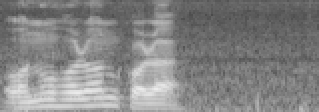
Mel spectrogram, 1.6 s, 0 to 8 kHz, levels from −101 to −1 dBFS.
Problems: none marked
